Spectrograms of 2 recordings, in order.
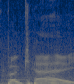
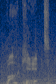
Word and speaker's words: Bouquet: It's Bouquet, not Bucket.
